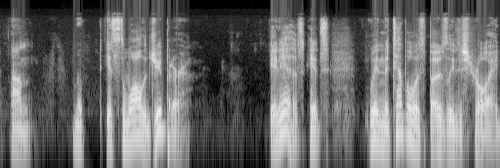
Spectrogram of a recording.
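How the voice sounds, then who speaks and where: A man with a fairly low pitch and vocal fry speaks with very wide pitch swings and long, frequent pauses. The sound is dry and close with no echo. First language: Icelandic. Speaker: minister and religion presenter. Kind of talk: rant. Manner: halting; animated.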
